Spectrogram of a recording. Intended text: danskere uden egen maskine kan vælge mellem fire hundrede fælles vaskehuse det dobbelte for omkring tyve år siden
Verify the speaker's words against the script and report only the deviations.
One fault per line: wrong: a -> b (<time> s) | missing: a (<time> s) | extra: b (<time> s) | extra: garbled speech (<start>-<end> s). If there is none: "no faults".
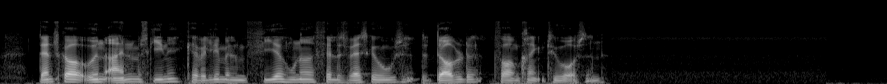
no faults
